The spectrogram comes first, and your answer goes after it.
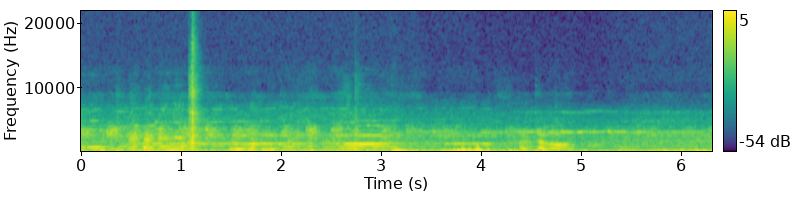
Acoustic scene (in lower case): residential area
